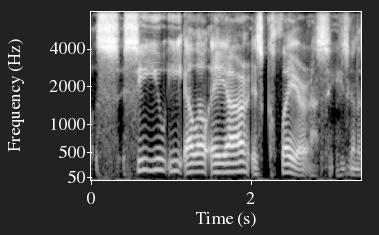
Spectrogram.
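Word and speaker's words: Cuellar: that's how you say his name c-u-e-l-l-a-r is Claire he's gonna say so so it's not cellular it's not sellers um boy I'm having a heck of a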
